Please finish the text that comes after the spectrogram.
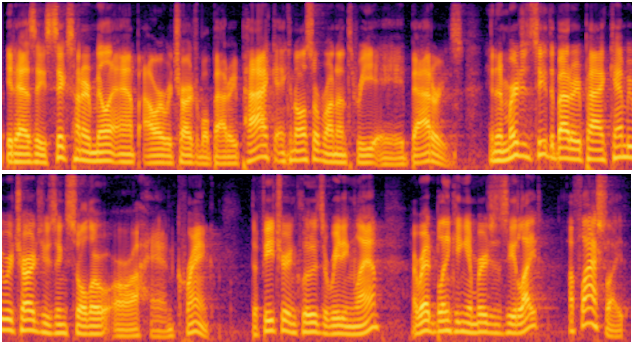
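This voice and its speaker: A man narrating a scripted voice-over rundown of emergency radios, reading spec lists at a steady pace and lifting his voice on each product name. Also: lowish voice.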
